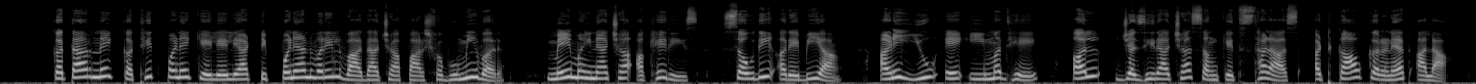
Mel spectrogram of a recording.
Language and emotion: Marathi, neutral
